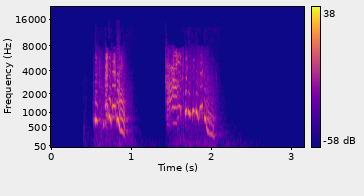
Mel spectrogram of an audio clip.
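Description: A squirrel gives two harsh, squawking calls, each sliding downward in pitch.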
